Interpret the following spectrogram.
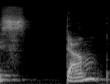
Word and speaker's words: stamp: collector when you say stamp actually stamp we say s damp we don't pronounce t with aspiration like we usually do so we say for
